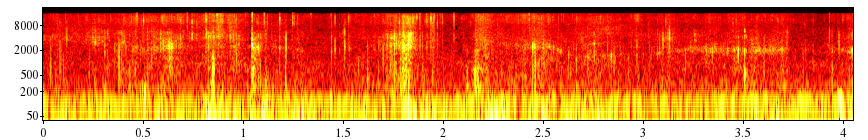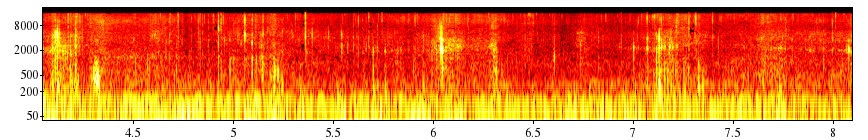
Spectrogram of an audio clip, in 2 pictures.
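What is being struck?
Nitrile rubber gloves on both hands.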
